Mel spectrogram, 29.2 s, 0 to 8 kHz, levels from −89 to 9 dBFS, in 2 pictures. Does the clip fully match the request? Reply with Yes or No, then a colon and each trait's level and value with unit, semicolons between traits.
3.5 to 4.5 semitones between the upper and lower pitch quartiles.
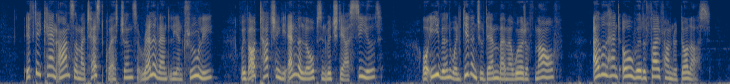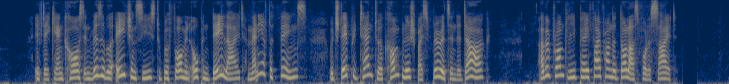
No: wide, 5.5 semitones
